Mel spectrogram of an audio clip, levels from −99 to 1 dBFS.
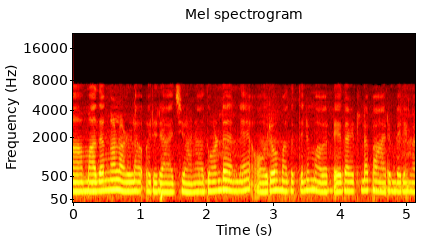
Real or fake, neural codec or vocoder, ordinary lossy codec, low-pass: real; none; MP3, 48 kbps; 7.2 kHz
